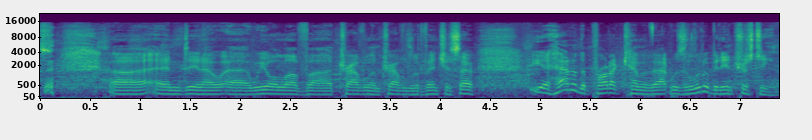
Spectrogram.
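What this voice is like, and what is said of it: Australian accent. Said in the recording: “apologies for the accent. Yes, we have come a long way from Australia”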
